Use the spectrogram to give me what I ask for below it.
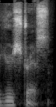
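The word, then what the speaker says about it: eustress: The short-term stress, the good stress is what we call ust stress. That's spelled E U S T R E S S.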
